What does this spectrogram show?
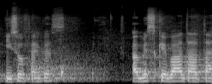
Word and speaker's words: oesophagus: ईसोफेगस में ओ silent है, OESOPHAGUS, ईसोफेगस।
